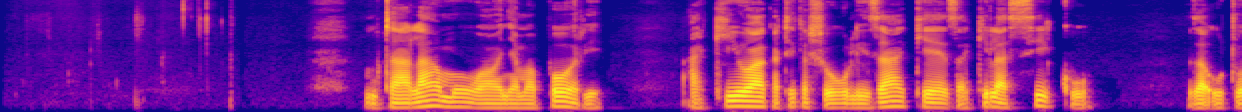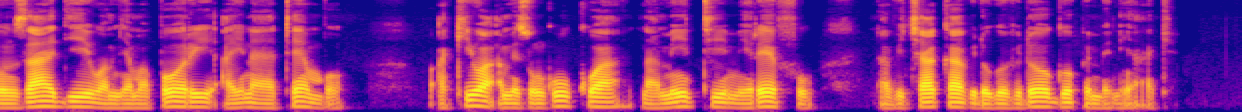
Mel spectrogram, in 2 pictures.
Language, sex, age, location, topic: Swahili, male, 25-35, Dar es Salaam, agriculture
